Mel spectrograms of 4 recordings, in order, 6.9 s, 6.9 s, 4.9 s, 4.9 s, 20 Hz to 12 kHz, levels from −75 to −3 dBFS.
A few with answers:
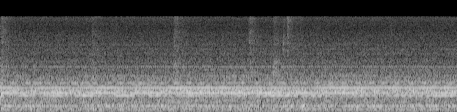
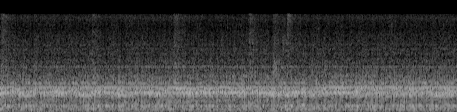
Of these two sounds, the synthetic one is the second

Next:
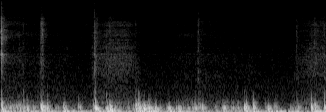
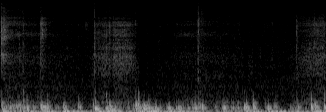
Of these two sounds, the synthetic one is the first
